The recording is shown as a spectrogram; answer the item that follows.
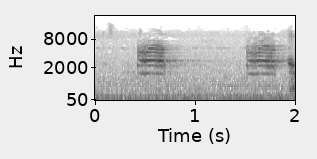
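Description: Two short, high-pitched animal calls, each about a third of a second long: one about half a second in and a second near the end.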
